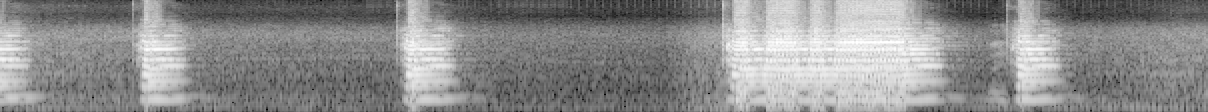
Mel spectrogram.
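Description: Pair of trumpet horns sounding a two-tone chord in four blasts: two short toots, a long blast of about a second, then one more short toot. The horns are being tested while they are fitted to the truck, set up to sound like a Hino RK horn.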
